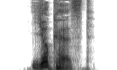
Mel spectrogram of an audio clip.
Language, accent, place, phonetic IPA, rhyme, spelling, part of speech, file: German, Germany, Berlin, [ˈjʊkəst], -ʊkəst, juckest, verb, De-juckest.ogg
- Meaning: second-person singular subjunctive I of jucken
